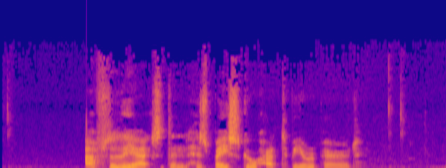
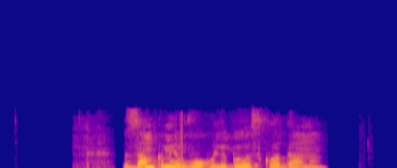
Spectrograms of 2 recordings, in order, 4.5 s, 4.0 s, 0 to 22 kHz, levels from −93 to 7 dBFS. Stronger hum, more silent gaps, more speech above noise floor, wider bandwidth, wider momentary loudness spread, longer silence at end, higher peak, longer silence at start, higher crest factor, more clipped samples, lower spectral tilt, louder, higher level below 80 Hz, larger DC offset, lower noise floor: neither; neither; second, 35 dB vs over 74 dB; first, 16.5 kHz vs 7.8 kHz; second, 10 LU vs 14 LU; second, 0.45 s vs 0.7 s; about the same, 0 dBFS vs -2 dBFS; second, 0.85 s vs 1.25 s; first, 24 dB vs 18 dB; neither; second, -2.5 dB/octave vs -7.5 dB/octave; second, -21 LUFS vs -17 LUFS; about the same, -54 dBFS vs -56 dBFS; neither; second, -57 dBFS vs under -90 dBFS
